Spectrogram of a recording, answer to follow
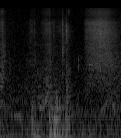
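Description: Sleeved trading cards being picked up and slid off a cloth playmat by hand: handling rubs and light knocks on the table, a few small clicks about a second in, and a soft sliding hiss near the end.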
